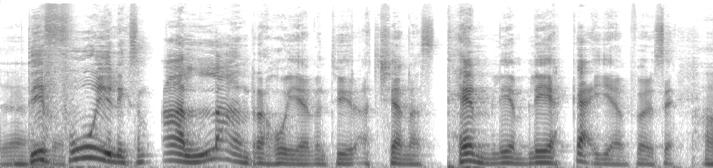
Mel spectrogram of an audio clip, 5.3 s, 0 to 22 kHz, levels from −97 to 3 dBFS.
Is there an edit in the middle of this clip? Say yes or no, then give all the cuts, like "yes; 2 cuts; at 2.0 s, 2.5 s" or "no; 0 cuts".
no; 0 cuts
